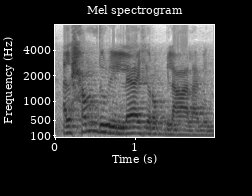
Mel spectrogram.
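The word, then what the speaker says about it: الحمد لله رب العالمين: সকালেও বলতেছিলাম একটু মশক করার চেষ্টা যখন তখন আলহামদুলিল্লাহি রাব্বিল আলামিন বড় হা শক্ত করে পড়তে হয় একটু এই হা উচ্চারণ করে যদি পড়ে তাহলে সঠিক অর্থ হয়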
